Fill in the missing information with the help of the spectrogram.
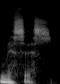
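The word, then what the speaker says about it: Mrs: real degree you are here to earn is pronounced missis.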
